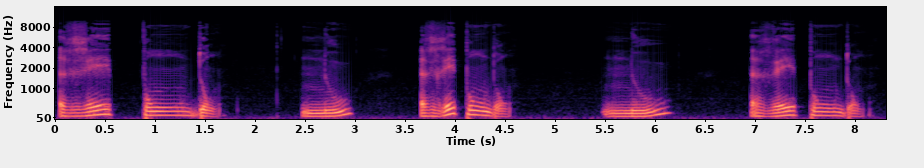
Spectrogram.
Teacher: Don't pronounce the final S. You only pronounce this on sound.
